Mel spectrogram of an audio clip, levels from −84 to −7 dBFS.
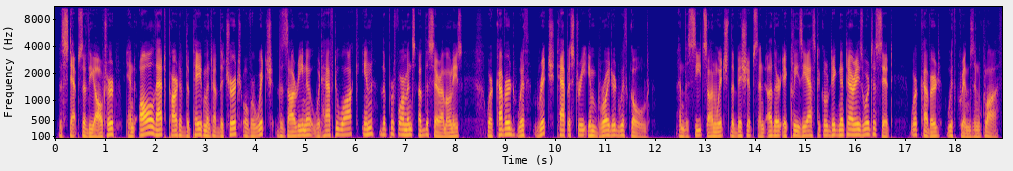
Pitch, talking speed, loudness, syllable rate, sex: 115 Hz, 175 wpm, -21 LUFS, 5.4 syllables/s, male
